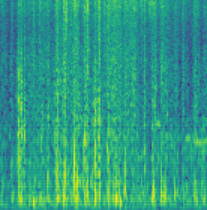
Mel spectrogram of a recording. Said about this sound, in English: Singor guides horses on a gallop around a dirt track.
